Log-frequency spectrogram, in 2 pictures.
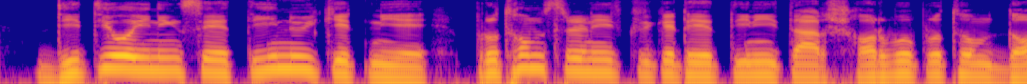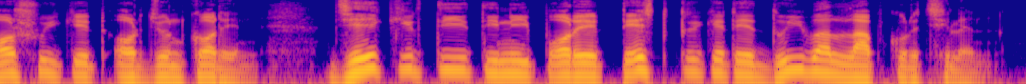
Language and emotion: Bengali, neutral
